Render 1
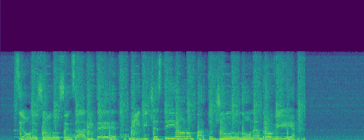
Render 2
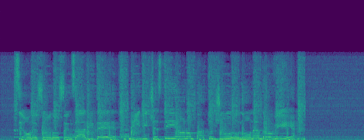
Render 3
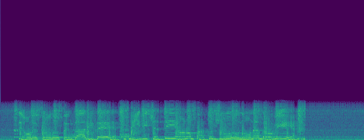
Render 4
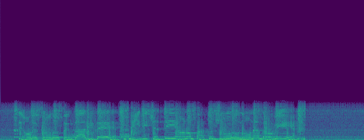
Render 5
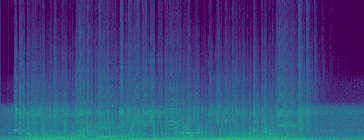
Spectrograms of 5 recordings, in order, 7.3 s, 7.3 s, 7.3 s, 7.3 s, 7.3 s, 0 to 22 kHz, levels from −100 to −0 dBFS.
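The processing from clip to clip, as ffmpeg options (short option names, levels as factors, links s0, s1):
-af "alimiter=limit=0.112:level=0:latency=1:release=229,bandreject=f=840:w=14,volume=0.473"
-af "equalizer=f=72:w=1.5:g=8.5,aresample=11025,asoftclip=type=tanh:threshold=0.0335,aresample=44100,volume=1.88"
-af "alimiter=level_in=1.33:limit=0.0631:level=0:latency=1:release=434,volume=0.75,volume=0.501"
-af "aeval=exprs='(tanh(224*val(0)+0.35)-tanh(0.35))/224':c=same,aecho=1:1:155|310|465|620|775|930:0.631|0.284|0.128|0.0575|0.0259|0.0116,volume=2.51"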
